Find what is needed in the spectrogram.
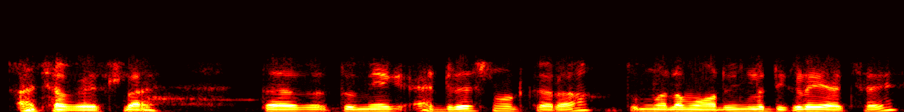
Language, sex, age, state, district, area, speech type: Marathi, male, 30-45, Maharashtra, Thane, urban, conversation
